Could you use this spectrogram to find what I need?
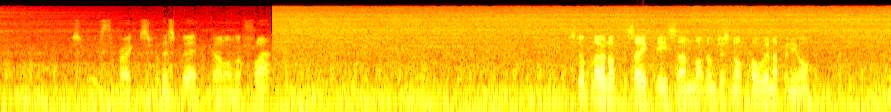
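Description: A steam locomotive whistle blows in short bursts.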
